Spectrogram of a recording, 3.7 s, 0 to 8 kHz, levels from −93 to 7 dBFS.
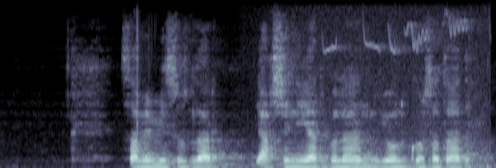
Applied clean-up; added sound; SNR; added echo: none; Bird; 16 dB; reverberation time 0.9 s.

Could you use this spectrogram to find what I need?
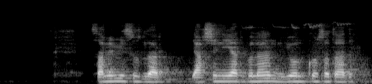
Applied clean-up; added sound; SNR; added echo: neural separator model SepFormer DNS4.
